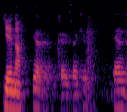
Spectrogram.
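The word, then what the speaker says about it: Jena: v a t e r a medical in Jenna j e n a German yeah it's pronounced yenna yenna okay thank you and um this was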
